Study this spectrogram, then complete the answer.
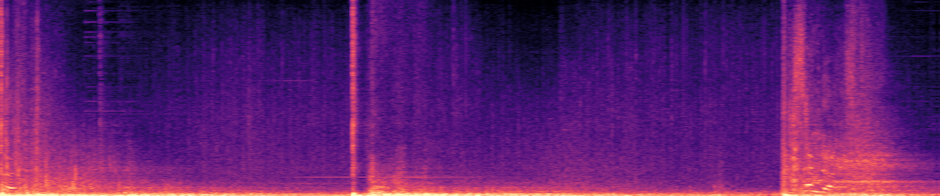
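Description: A fire spell explodes in the video game Hogwarts Legacy inside a closed mine, with loud booming blasts over a constant rumbling bed, one sharp hit midway and another near the end.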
